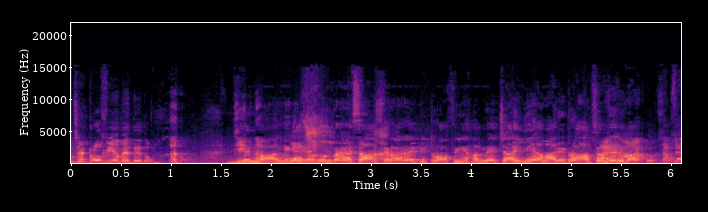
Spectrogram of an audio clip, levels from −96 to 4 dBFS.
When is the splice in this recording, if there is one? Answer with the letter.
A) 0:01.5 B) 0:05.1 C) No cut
B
